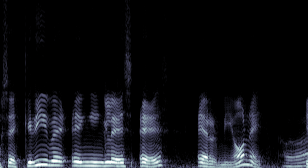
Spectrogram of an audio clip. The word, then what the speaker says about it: Hermione: Entonces, aquí diríamos Hermione. Pero en inglés, como se escribe, como en griego también es Hermione. Ahora se animan a ponerle a una sobrinita el nombre original. Se lo están poniendo Hermione, como lo pronuncian en inglés, sí.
